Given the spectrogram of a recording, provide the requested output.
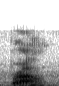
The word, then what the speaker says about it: brown: B하고 R이 겹쳐 있을 때 비읍 그리고 R, O 로 발음을 섞어서 그러니까 BR이 비읍과 로까지에 해당되는 발음입니다. 이 글자를 넣지 마시고 제가 개발한 글자 표기의 원리에 의해서 brown 이렇게 발음하세요. 자, 이거를 이제 연결시켜서 아운 발음을 연결해서 보도록 하겠습니다.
